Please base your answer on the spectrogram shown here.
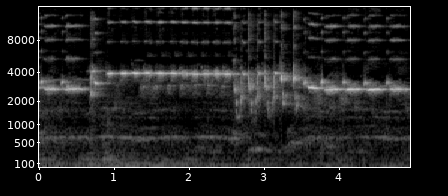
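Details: Canary training its song: sustained trilled whistles and a long steady tone, broken by a burst of rapid chattering notes, then a falling warbled trill, vigorous and continuous.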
